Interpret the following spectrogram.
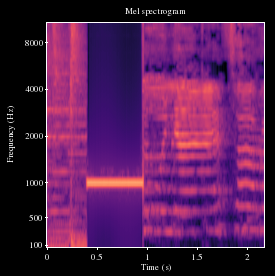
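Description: Loud bar music cuts off abruptly, followed by a single steady beep tone for about half a second, an edited-in bleep like a censor tone. Then several women start singing together.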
